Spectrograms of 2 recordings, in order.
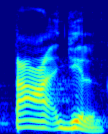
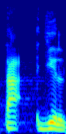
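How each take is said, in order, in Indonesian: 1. Konsonan tengahnya bunyi 'ain' dari tenggorokan. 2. Konsonan tengahnya hamzah. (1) "tapi kalau ain mempercepat" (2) "Bukan takjil ... Kalau pakai hamzah"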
